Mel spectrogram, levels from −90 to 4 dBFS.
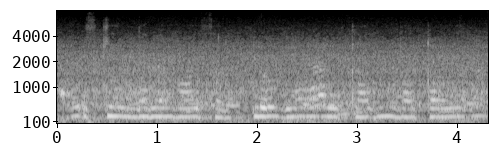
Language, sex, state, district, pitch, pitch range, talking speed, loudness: Hindi, female, Bihar, Sitamarhi, 225 Hz, 220-235 Hz, 140 wpm, -15 LUFS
